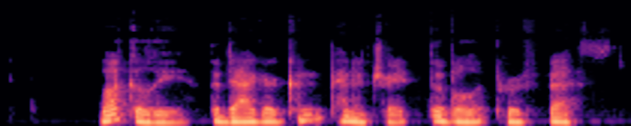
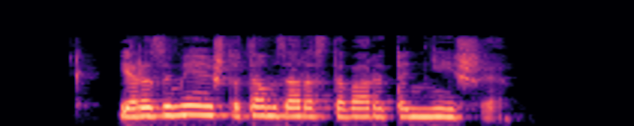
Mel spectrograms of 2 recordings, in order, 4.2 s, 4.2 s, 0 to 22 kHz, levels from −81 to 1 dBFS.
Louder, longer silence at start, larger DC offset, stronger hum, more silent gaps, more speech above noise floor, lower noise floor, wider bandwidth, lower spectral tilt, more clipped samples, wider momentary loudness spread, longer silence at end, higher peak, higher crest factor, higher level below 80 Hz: second, -21 LUFS vs -16 LUFS; first, 0.65 s vs 0.5 s; neither; neither; neither; second, 49 dB vs 73 dB; second, -68 dBFS vs -89 dBFS; second, 6.6 kHz vs 7.8 kHz; first, -8.5 dB/octave vs -5.5 dB/octave; neither; about the same, 7 LU vs 8 LU; second, 0.4 s vs 0.9 s; about the same, -2 dBFS vs -2 dBFS; about the same, 18 dB vs 16 dB; first, -50 dBFS vs -62 dBFS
